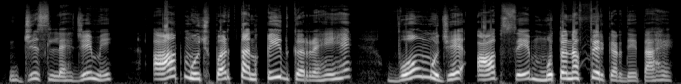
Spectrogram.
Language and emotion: Urdu, angry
